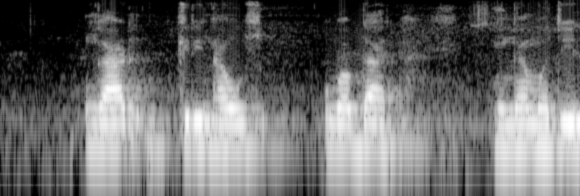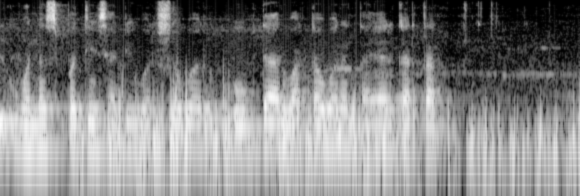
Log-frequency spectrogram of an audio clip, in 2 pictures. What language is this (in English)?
Marathi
